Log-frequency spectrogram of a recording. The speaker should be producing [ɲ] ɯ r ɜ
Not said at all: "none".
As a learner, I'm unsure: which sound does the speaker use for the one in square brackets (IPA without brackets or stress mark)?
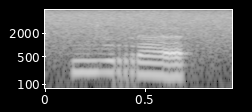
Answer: ɲ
